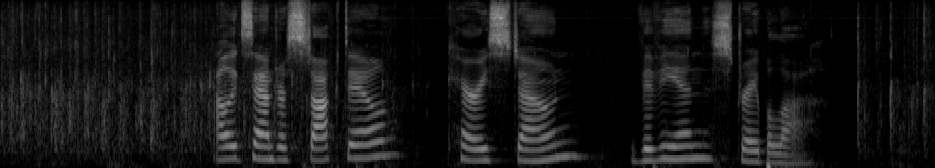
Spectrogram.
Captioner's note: applause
